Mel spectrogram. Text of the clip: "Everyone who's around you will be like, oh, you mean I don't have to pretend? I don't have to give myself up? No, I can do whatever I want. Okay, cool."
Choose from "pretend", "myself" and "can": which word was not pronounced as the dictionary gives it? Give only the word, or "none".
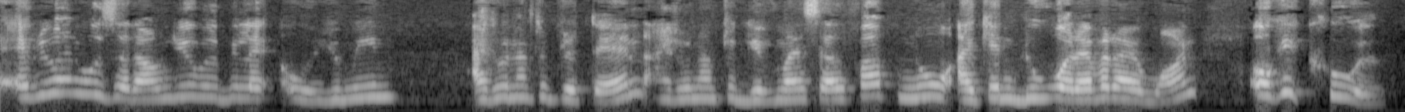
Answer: none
